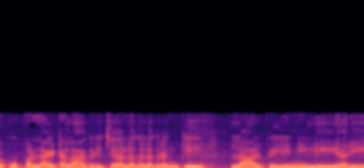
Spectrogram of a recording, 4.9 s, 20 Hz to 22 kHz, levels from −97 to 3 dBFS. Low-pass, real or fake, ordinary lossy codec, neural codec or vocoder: 7.2 kHz; fake; MP3, 48 kbps; vocoder, 44.1 kHz, 128 mel bands every 256 samples, BigVGAN v2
